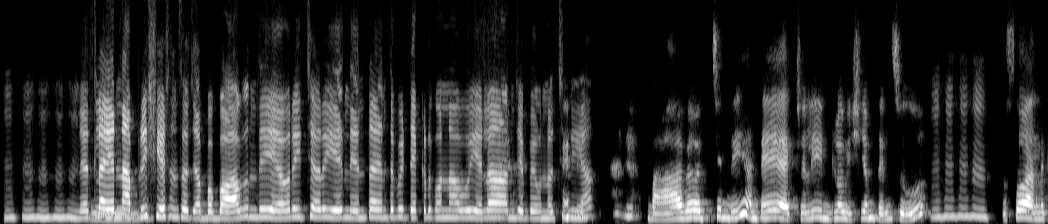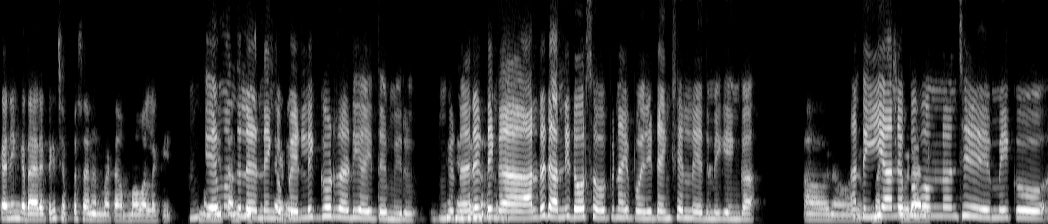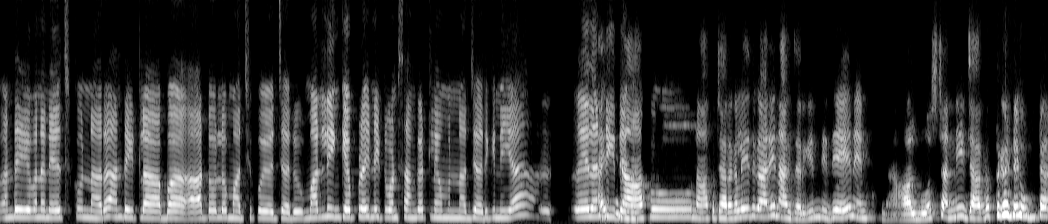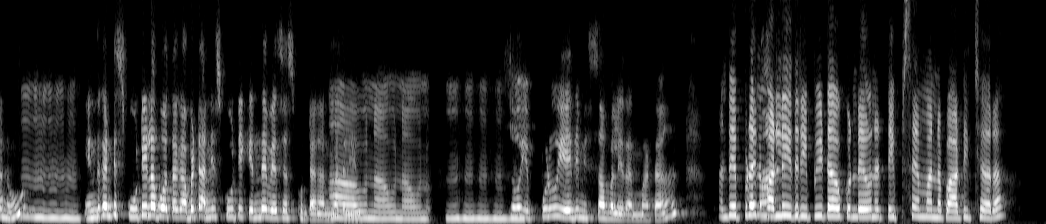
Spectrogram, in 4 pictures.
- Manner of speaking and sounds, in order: in English: "అప్రిషియేషన్స్"; tapping; chuckle; in English: "యాక్చువలి"; in English: "సో"; in English: "డైరెక్ట్‌గా"; in English: "మమ్మీ"; in English: "రెడీ"; laugh; in English: "డైరెక్ట్"; in English: "ఆల్రెడీ"; in English: "డోర్స్"; in English: "టెన్షన్"; other background noise; in English: "బట్"; horn; in English: "ఆల్మోస్ట్"; chuckle; in English: "సో"
- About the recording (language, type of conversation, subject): Telugu, podcast, బ్యాగ్ పోవడం కంటే ఎక్కువ భయంకరమైన అనుభవం నీకు ఎప్పుడైనా ఎదురైందా?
